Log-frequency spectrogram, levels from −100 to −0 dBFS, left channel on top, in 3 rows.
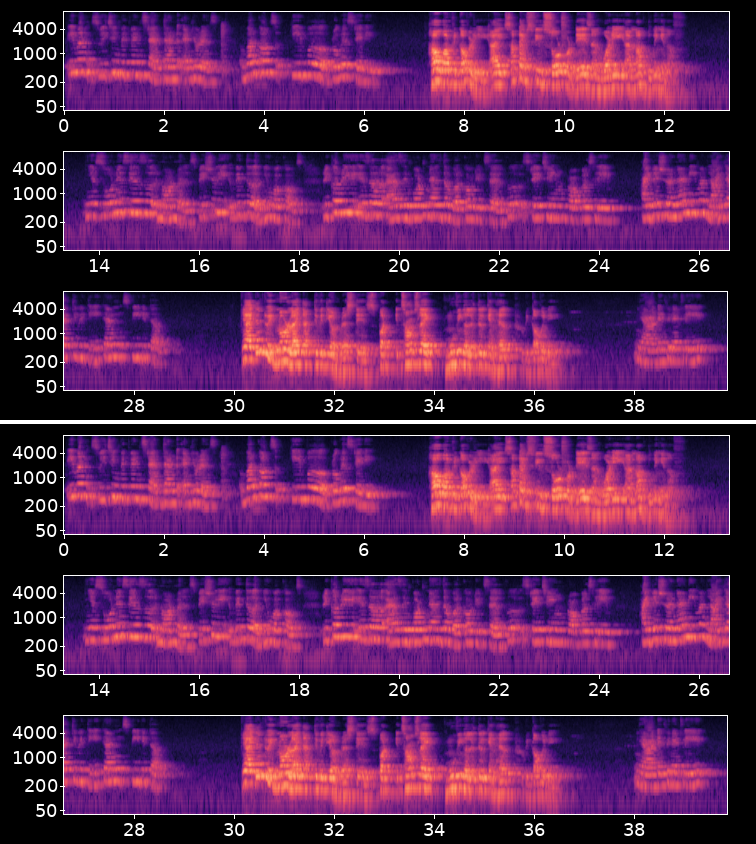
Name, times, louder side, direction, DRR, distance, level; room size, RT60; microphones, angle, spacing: voice 1, 0.0-3.0 3.5-6.2 13.7-24.3 24.8-28.5 38.0-39.3, right 1 dB, 45° right, -2 dB, 1.3 m, -37 dB
voice 2, 7.3-12.2 30.1-33.9 34.2-36.5, left 1 dB, 30° left, -1 dB, 0.8 m, -26 dB
3.6 x 3.3 x 2.3 m, 0.89 s
head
